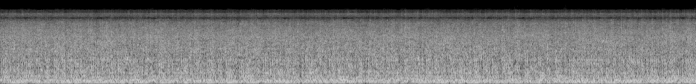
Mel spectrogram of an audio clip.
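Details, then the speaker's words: Blown race car (Lexus "Prenup"), first start of the season after a new fuel pump (fuel pressure had only primed to 23 psi instead of 72): loud, full roar holding steady without stumbling or popping. "so anyways guys y'all got to hear the car fire up for the first time of the season it sounds beautiful"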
